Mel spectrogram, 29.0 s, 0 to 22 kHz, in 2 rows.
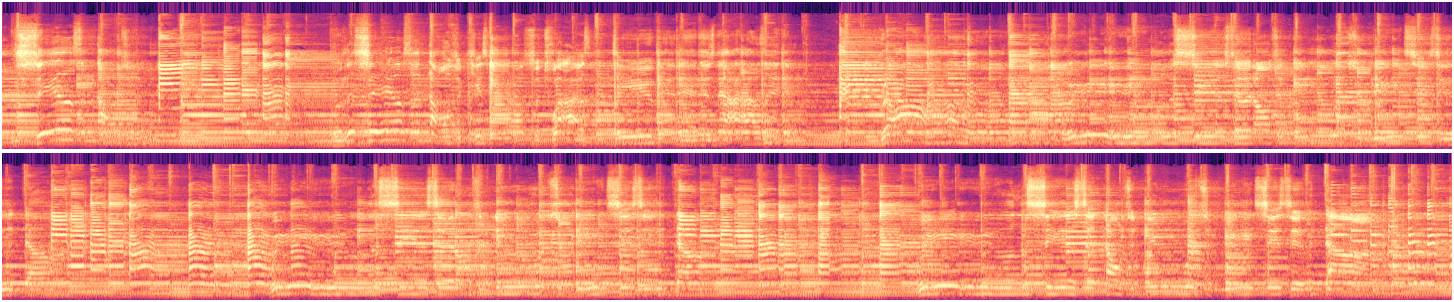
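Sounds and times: lead electric guitar bending notes: 0.0s - 29.0s
rhythm electric guitar: 0.0s - 29.0s.

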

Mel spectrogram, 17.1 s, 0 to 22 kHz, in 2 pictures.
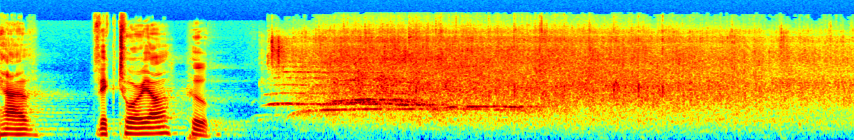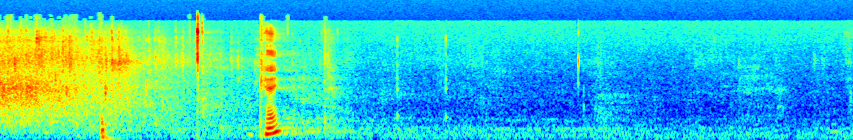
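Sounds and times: audience applauding: 2.6s - 10.6s.

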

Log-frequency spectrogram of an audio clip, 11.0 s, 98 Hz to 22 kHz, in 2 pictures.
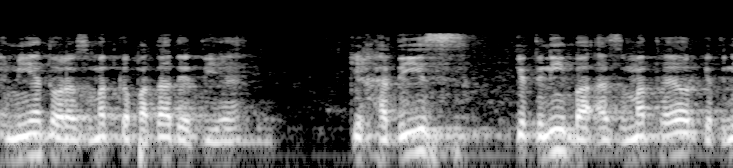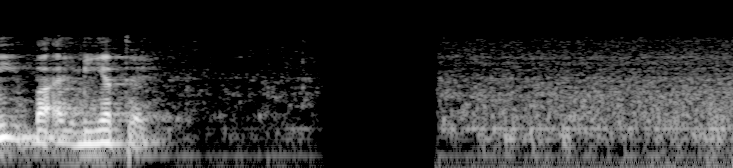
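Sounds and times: constant low hum: 0.0s - 8.0s, 8.8s - 11.0s.

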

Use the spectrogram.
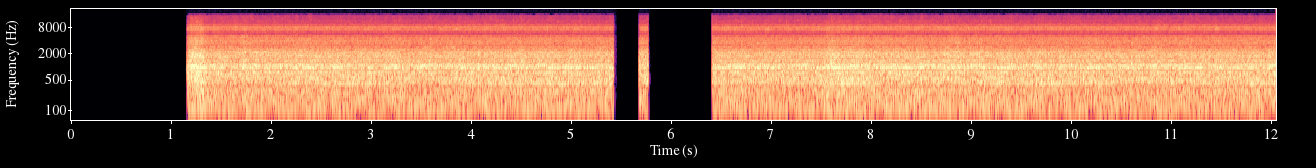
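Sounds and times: diesel locomotive running: 1.2s - 5.4s, 6.4s - 12.0s
faint steady whine: 1.2s - 5.4s, 6.4s - 12.0s.

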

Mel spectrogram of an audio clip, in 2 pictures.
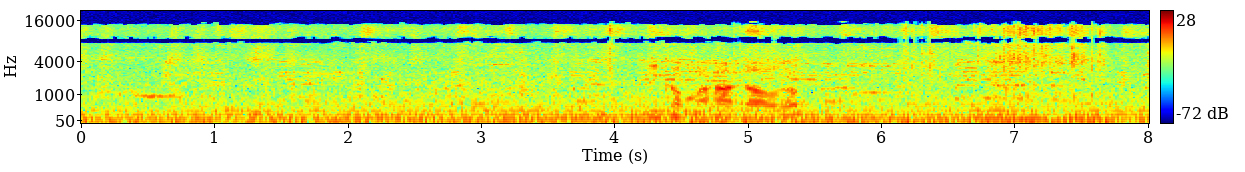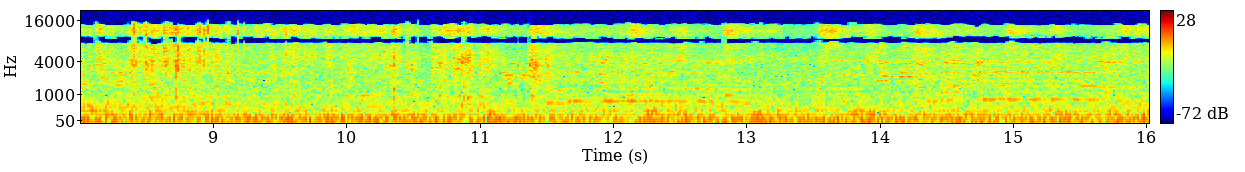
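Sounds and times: distant voices: 0.0s - 16.0s
faint music: 0.0s - 16.0s.

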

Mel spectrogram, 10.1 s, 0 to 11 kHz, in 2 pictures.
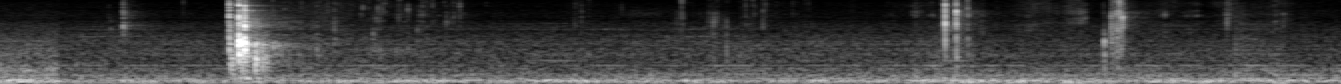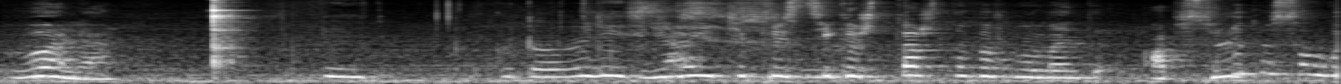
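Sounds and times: low steady hum: 0.0s - 7.4s.

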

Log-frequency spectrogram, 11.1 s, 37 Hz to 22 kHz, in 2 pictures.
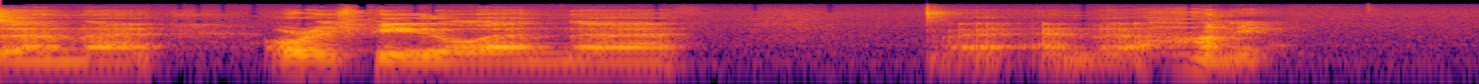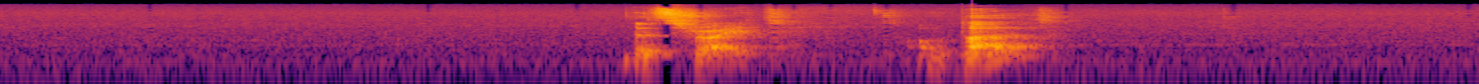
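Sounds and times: man's voice: 0.0s - 2.6s, 3.5s - 4.9s, 7.9s - 9.6s.

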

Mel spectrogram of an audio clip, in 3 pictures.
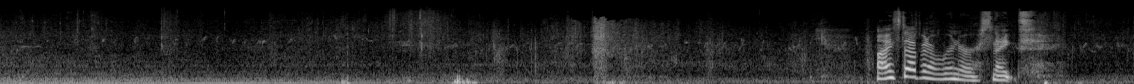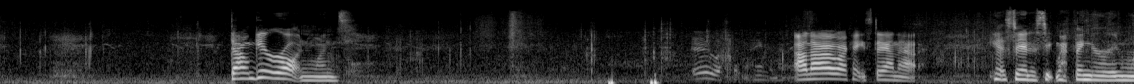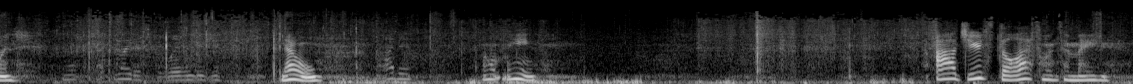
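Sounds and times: dull low thumps: 0.0s - 5.2s, 17.1s - 18.0s
low uneven rumble: 0.0s - 18.2s
rustling of plants: 0.0s - 34.0s.

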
